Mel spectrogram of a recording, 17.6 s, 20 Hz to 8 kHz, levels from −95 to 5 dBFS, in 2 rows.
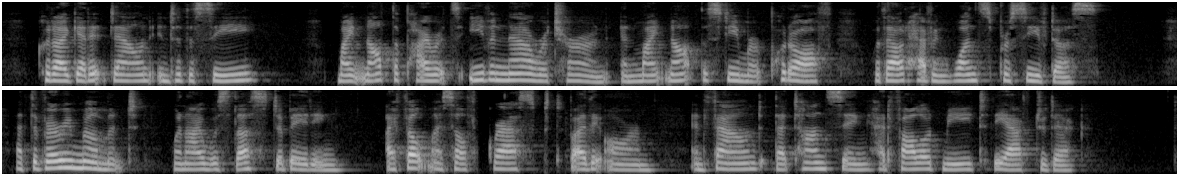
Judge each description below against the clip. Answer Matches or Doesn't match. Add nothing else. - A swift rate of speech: Doesn't match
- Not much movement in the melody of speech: Matches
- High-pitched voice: Matches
